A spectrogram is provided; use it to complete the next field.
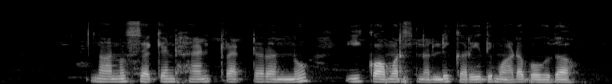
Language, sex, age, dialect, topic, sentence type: Kannada, male, 18-24, Coastal/Dakshin, agriculture, question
